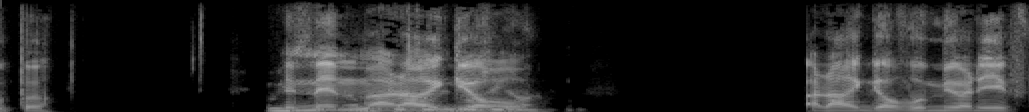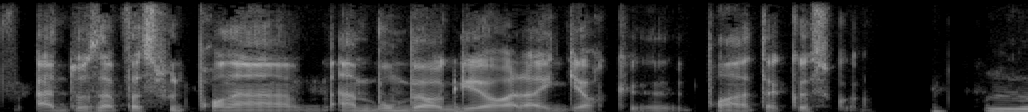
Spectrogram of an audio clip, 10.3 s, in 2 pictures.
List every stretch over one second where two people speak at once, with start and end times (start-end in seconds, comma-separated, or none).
1.4-2.6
